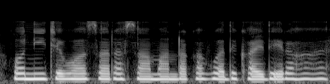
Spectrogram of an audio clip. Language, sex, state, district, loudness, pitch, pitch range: Hindi, female, Maharashtra, Solapur, -11 LUFS, 255 Hz, 245-255 Hz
